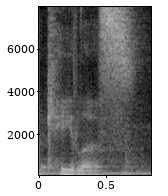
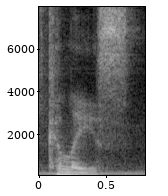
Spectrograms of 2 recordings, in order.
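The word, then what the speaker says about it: Kehlani: reason just want to call her keyless like keyless entry to a car but i know she's kalis but when i see the name i'm like how do i pronounce this is it keyless same thing with espa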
